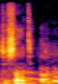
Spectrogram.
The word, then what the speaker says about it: Toussaint: Toussaint. Like every older white guy mispronounces my name with like a T-I instead of a T-O-U.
